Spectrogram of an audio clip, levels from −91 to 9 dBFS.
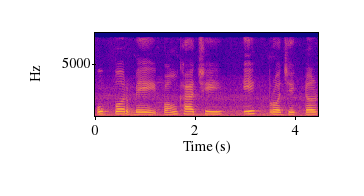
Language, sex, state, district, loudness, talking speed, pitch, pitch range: Gujarati, female, Gujarat, Gandhinagar, -14 LUFS, 95 wpm, 225 Hz, 210-240 Hz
